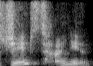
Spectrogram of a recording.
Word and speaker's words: Tynion: Yes, James Tynion, Michael Dial. I don't know how to say his name. Oh, it's James Tynion.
